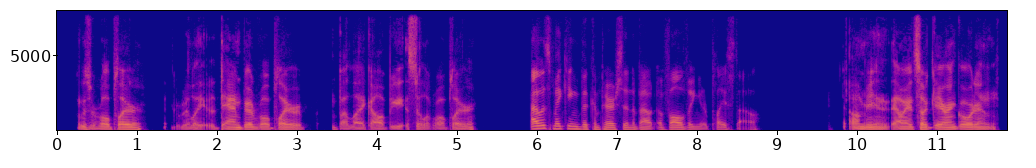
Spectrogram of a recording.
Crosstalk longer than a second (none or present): none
